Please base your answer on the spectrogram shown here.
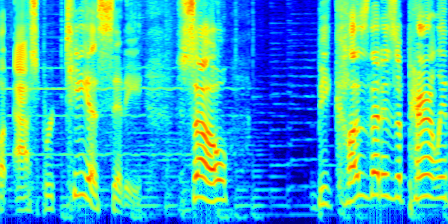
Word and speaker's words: Aspertia City: that it is technically correct to call it Aspertia City. So, because that is apparently the correct uh the correct pronunciation, I'm going to go with that.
